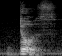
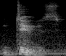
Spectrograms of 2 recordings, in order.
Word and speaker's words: does: Cela se prononce does et non does.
